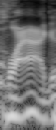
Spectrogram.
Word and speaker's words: plague: It doesn't rhyme with flag.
